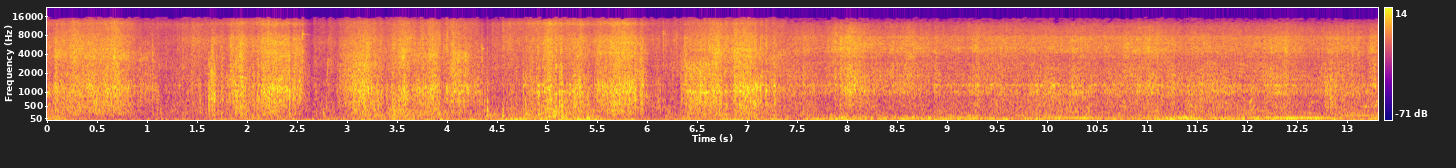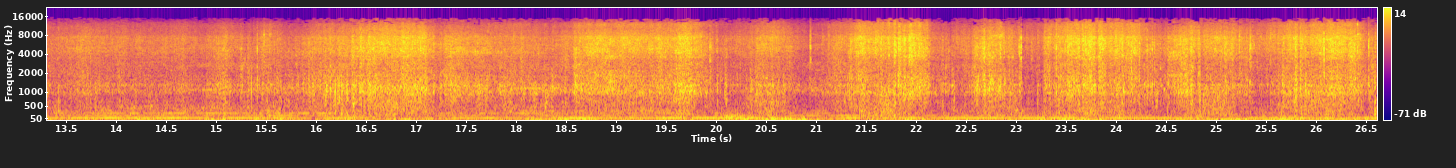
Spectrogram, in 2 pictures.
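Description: Skis scraping and carving down groomed, packed snow, with wind rushing over the camera microphone; the rush rises and falls in waves through the run. A steady low hum runs underneath through much of the second half.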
